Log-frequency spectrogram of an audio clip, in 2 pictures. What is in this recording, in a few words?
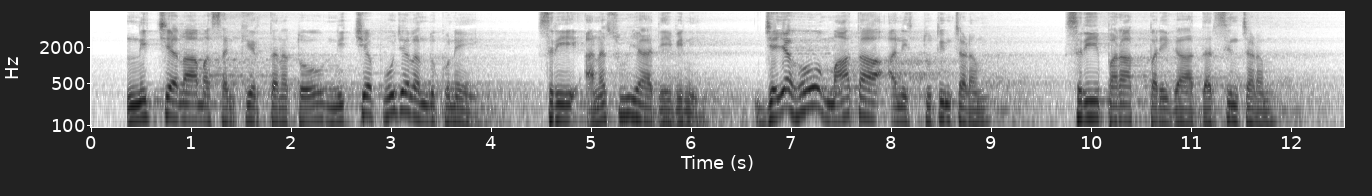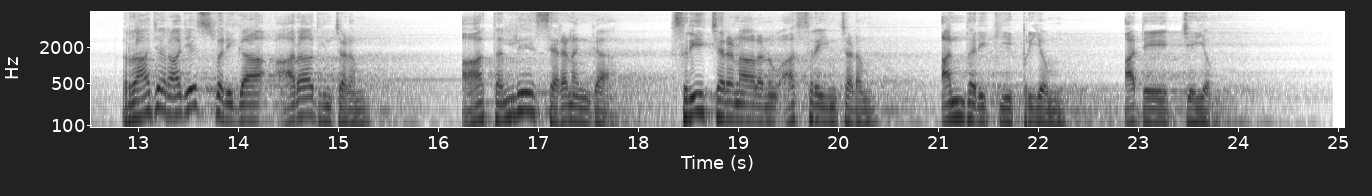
Commentary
